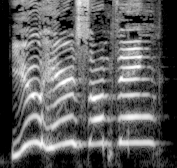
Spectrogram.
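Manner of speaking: very high, slow creature voice; puzzled alien. A narrator's reading. Crew member questioning a noise, puzzled. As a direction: ask it high and drawn out.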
